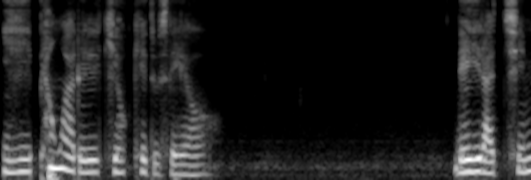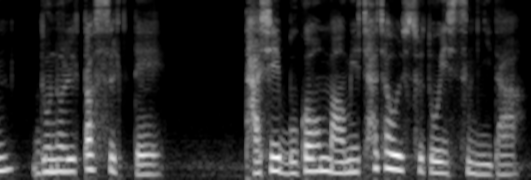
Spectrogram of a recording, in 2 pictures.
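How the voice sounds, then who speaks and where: A woman gently narrating a sleep meditation in a soothing, hushed manner, with long pauses between phrases. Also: mid-range voice, no room sound. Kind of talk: sleep story narration, guided Buddhist relaxation.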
